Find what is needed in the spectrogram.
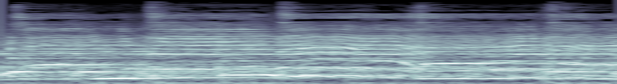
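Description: Lakhon Basak theatre music from a traditional Khmer ensemble: a melody of held, sliding notes over light percussion ticks about twice a second.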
